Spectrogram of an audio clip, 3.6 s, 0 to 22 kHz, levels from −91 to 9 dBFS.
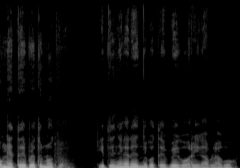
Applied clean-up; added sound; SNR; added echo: neural mask model DeepFilterNet 3.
